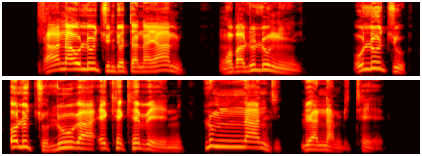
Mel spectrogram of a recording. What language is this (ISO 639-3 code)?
nde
